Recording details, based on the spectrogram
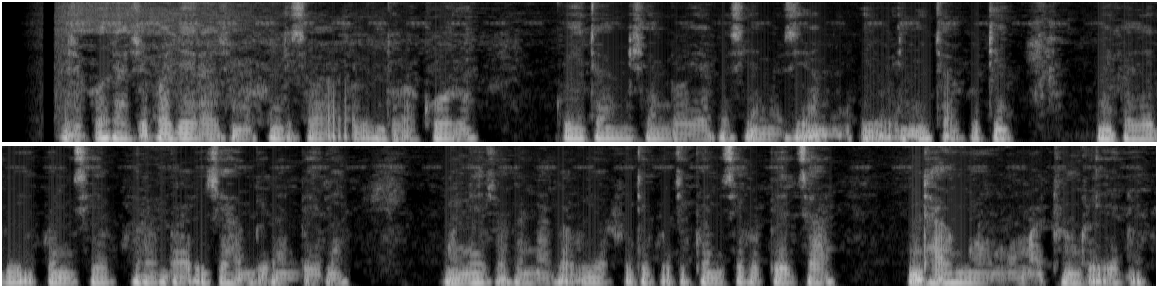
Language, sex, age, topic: Ndau, male, 25-35, education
